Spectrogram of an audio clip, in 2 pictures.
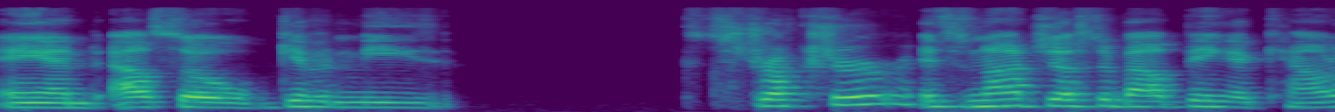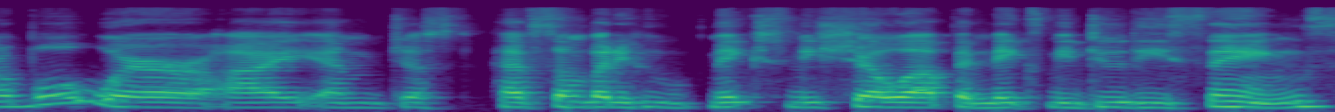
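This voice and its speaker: A woman with a plain, everyday voice, fairly low pitch, ordinary pitch variation and a moderate pace. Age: 60s. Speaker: fitness client, insurance broker. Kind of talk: testimonial interview.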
